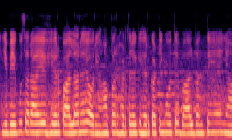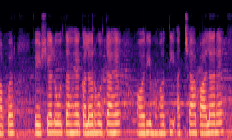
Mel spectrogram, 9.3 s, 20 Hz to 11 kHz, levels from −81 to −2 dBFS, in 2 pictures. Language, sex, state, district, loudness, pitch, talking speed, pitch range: Hindi, female, Bihar, Lakhisarai, -15 LUFS, 215 Hz, 215 wpm, 205-220 Hz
